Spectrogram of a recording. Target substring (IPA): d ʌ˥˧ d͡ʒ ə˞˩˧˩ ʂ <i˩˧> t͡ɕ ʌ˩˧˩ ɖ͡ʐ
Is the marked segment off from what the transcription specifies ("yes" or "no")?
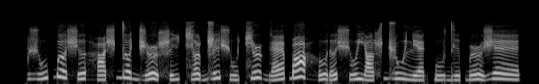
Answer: no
